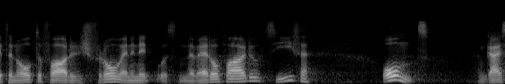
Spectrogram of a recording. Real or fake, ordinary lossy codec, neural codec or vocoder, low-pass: fake; none; codec, 16 kHz, 0.2 kbps, FocalCodec; none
